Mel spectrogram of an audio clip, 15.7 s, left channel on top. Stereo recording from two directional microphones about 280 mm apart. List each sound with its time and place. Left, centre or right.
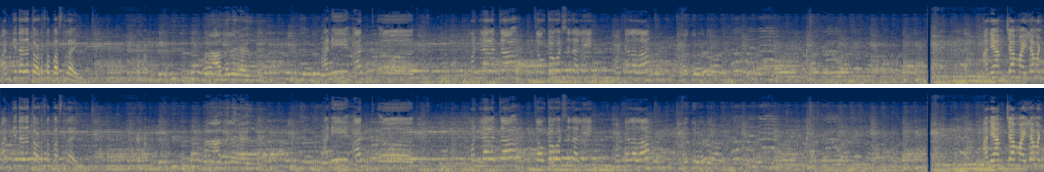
0.3 s speech: left
3.1 s speech: left
4.9 s a woman's voice: centre
5.8 s music: centre
7.3 s music: centre
14.8 s music: centre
